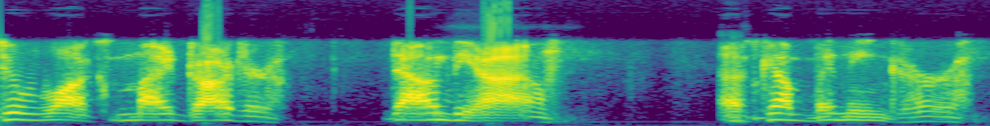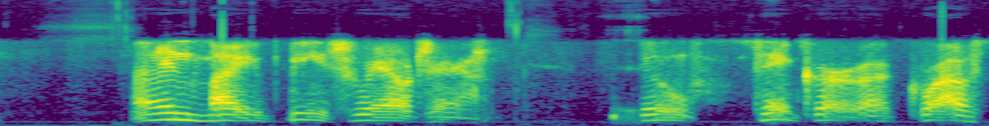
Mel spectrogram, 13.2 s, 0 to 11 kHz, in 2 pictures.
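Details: Dysarthria in an adult man with ALS diagnosed in 2014; the disease has affected his voice and mobility, and he also uses a synthesized voice.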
